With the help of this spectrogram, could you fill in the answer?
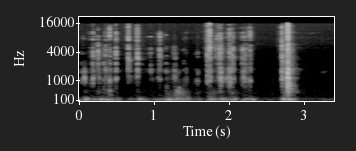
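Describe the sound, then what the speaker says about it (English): Quick bursts of keystrokes come from a computer keyboard as a word is typed into a search box. The clicks are crisp and close, with short pauses between groups and one firmer final tap. "typing electricity into the search box"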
